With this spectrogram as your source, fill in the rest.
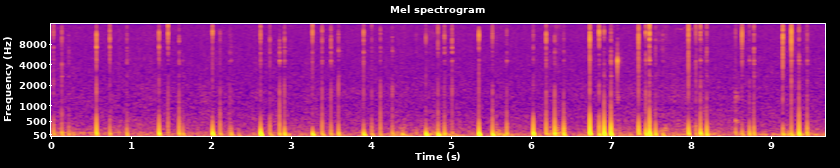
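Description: Fingernails tap and scratch the textured side of a large, dark red, solid wax pillar candle that is unlit and held in a hand. The result is a quiet, irregular stream of short, dry clicks and light scratches. Each tap dies away almost instantly, with most of the energy sitting low in the spectrum.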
